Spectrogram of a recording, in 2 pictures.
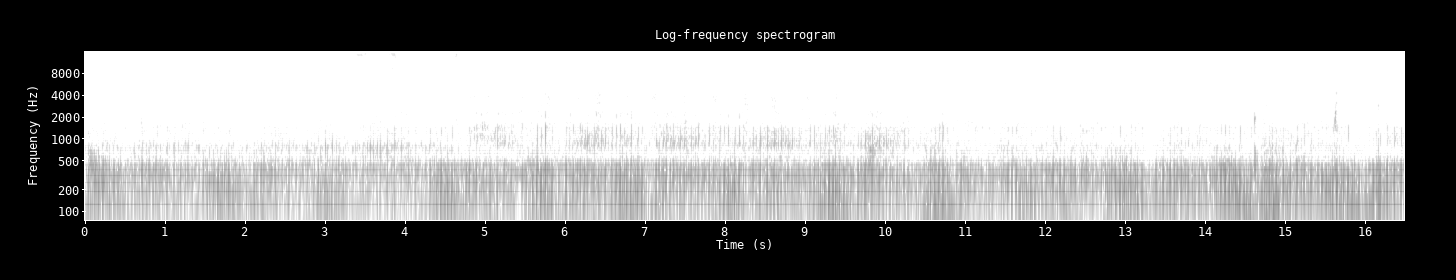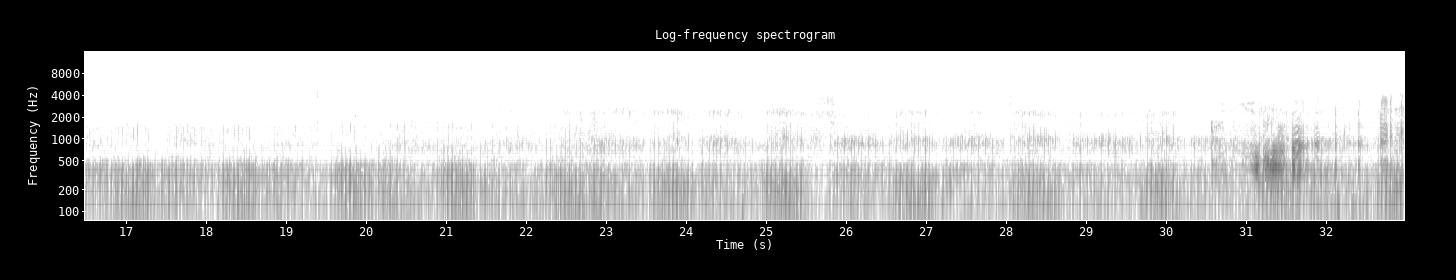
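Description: Ginger tabby cat purring while being stroked under the chin. The purr is faint and low, swelling and fading about once a second.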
